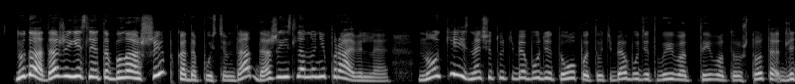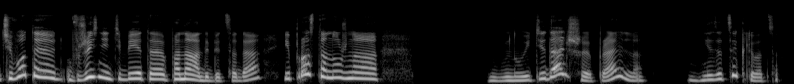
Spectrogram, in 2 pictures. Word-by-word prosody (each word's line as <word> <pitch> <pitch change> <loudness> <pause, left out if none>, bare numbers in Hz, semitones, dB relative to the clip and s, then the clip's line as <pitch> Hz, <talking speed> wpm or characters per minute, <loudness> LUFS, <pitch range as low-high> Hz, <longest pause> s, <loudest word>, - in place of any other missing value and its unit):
Ну 315 +7 +7
да, 380 -3 +7
даже 380 +6 +5
если 365 -1 +6
это 320 0 +1
была 300 +3 +5
ошибка, 400 - +2
допустим, 200 -2 -4
да, 345 - +1
даже 270 +10 0
если 350 +2 +2
оно 355 -1 +1
неправильное, 185 - -2 0.3
ну, 250 - 0
окей, 405 +1 +3
значит 285 +2 -3
у 300 - -2
тебя 285 +2 -4
будет 285 -3 -3
опыт, 245 -7 -1
у - - -2
тебя 250 +7 -2
будет 240 -3 -5
вывод, 225 -2 -2
ты 220 +1 -4
вот 210 -4 -5
что-то 250 +7 -2
для 220 +6 -2
чего-то 325 - +1
в 210 -1 -7
жизни 330 +3 +4
тебе 255 +2 0
это 245 -2 0
понадобится, 185 -8 -1
да? 235 - -5 0.2
И 265 - -4
просто 445 - 0
нужно 280 -5 0 1.1
ну, 175 +2 -4
идти 255 +8 -5
дальше, 360 - -1
правильно? 180 - -5 0.4
Не 195 +3 -6
зацикливаться. 225 - -6
260 Hz, 165 wpm, -23 LUFS, 205-325 Hz, 1.1 s, Ну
